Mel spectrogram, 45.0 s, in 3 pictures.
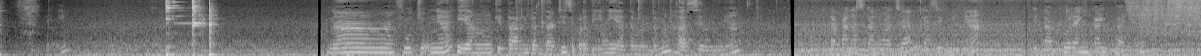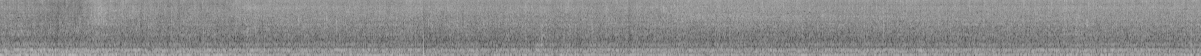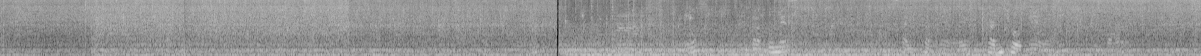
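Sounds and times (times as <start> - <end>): chicken sizzling in hot oil: 13.7 - 45.0.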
